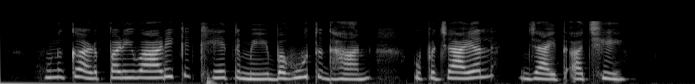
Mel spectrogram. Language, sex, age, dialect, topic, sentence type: Maithili, female, 18-24, Southern/Standard, agriculture, statement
